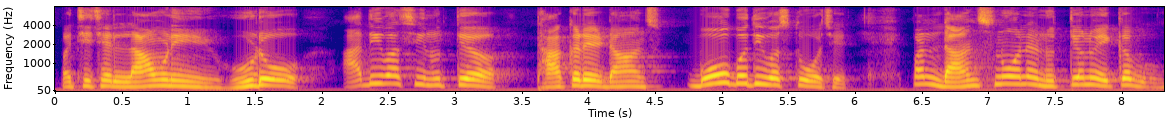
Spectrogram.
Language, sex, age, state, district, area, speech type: Gujarati, male, 18-30, Gujarat, Surat, urban, spontaneous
